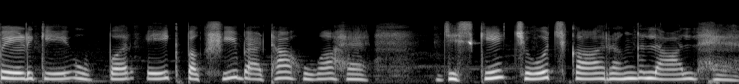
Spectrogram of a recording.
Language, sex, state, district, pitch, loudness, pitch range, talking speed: Hindi, female, Delhi, New Delhi, 260 Hz, -16 LUFS, 245-275 Hz, 115 wpm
